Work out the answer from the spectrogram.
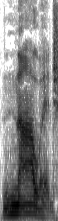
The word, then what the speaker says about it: knowledge: It's based on secret knowledge, not knowledge, right? The K is silent.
